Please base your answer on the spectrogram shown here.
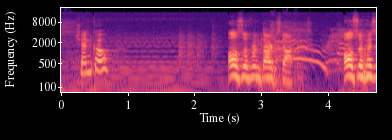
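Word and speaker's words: Hsien-Ko: Fort Gauntlet we have shenko I'm pretty sure is how it's pronounced shenko also from darkstalk also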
